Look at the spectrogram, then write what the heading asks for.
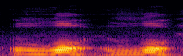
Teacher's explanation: Kemudian pada lafal dha, huruf dha ini dia makhrajnya sama dengan huruf dzal, akan tetapi yang membedakan adalah huruf dha ini harus ditebalkan. Dha, pangkal lidah kita naik karena ada salah satu sifatnya huruf isti'la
